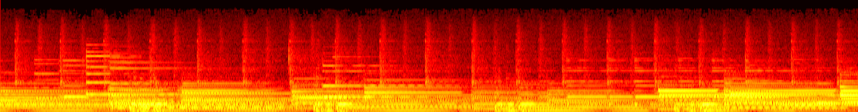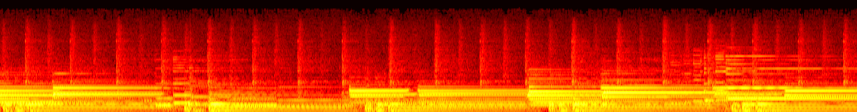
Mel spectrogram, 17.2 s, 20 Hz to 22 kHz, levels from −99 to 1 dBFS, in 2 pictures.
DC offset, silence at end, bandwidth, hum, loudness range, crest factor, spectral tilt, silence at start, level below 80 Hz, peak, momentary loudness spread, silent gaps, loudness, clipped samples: under 0.1%; 0 s; 12.5 kHz; none; 4 LU; 14 dB; -8 dB/octave; 0 s; -38 dBFS; -10 dBFS; 8 LU; none; -25 LUFS; under 0.1%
